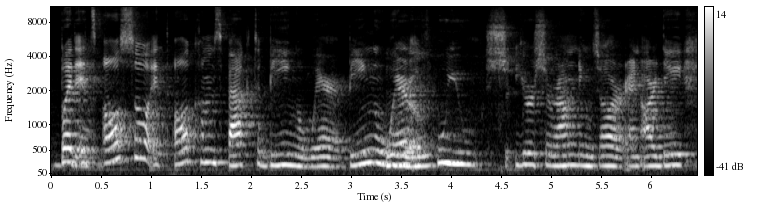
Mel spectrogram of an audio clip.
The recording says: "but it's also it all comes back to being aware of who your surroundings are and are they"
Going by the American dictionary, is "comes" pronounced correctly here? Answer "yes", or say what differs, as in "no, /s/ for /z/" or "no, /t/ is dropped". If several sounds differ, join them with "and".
yes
